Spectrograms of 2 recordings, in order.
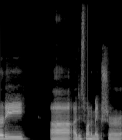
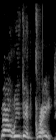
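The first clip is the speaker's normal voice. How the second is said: high squeaky rabbit voice; 4 dB louder than usual. Acted. Rabbit character reassures party.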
